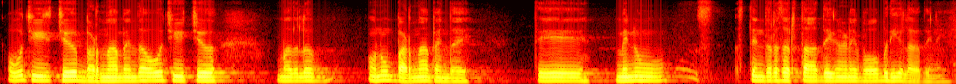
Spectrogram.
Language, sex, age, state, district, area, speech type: Punjabi, male, 18-30, Punjab, Fatehgarh Sahib, urban, spontaneous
